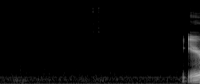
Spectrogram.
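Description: Near silence with a single faint click about a second in, from the computer as the SQL query is run; a man's voice starts just before the end.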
